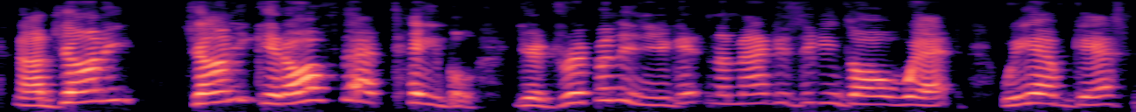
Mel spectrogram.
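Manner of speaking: lightly voiced mother telling son off; scolding mother. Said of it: "she goes".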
